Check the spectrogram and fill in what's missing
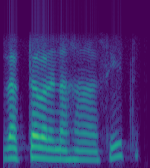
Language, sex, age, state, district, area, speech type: Sanskrit, female, 45-60, Karnataka, Bangalore Urban, urban, conversation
